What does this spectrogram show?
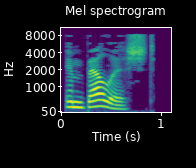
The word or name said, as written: embellished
